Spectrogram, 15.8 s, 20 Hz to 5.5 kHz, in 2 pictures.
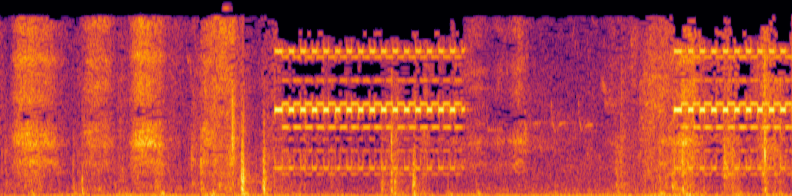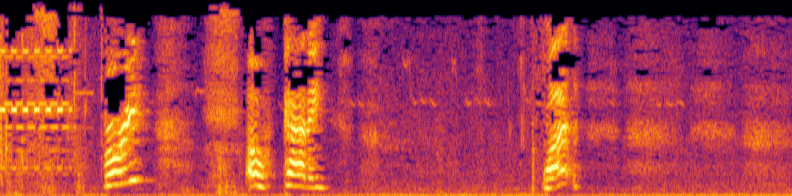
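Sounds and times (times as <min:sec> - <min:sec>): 
telephone ringing: 0:02.8 - 0:04.7, 0:06.7 - 0:08.8
speech: 0:10.4 - 0:11.3, 0:13.4 - 0:13.8.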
